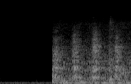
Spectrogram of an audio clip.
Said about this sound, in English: So you're on a scenic train ride through Southwest Colorado when suddenly you see.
